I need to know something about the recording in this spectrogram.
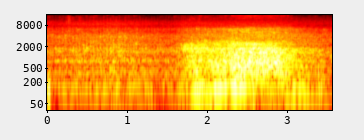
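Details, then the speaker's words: Nissan Big M truck after fuel pump and battery replacement revs smoothly from idle to a strong even rev and back, no misses or knocks; sounds healthy. "listen to those horses before we don't have this sound"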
